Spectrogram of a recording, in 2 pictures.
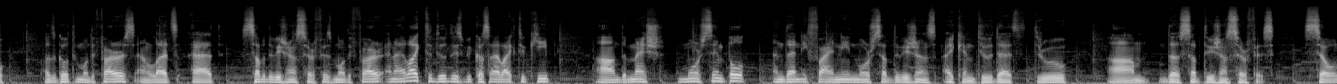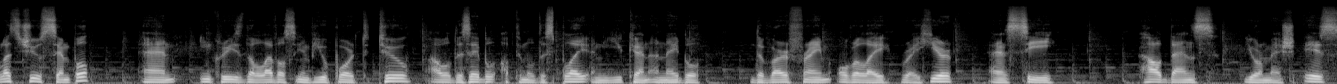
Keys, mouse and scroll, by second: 0.9-3.4 drag, 13.7 click, 13.8 right click, 15.4 click, 17.4 click, 22.3 click, 24.0 click, 25.3 click.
